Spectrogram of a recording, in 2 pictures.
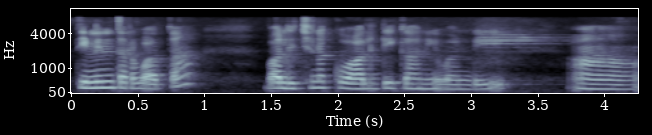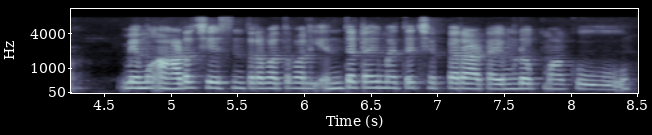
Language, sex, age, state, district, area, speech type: Telugu, female, 30-45, Telangana, Medchal, rural, spontaneous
